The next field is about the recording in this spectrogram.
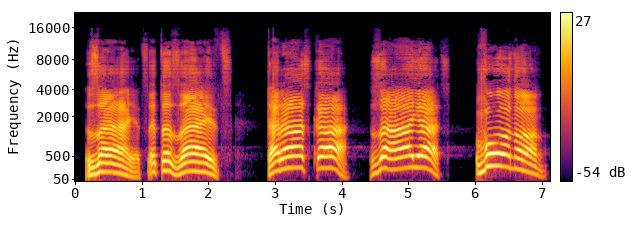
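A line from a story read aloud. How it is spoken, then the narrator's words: Excited shouting. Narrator (Russian): кричала Ольгушка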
